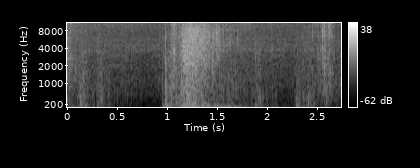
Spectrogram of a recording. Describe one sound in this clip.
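A heavy thud sounds as a body rolls across the ground.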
